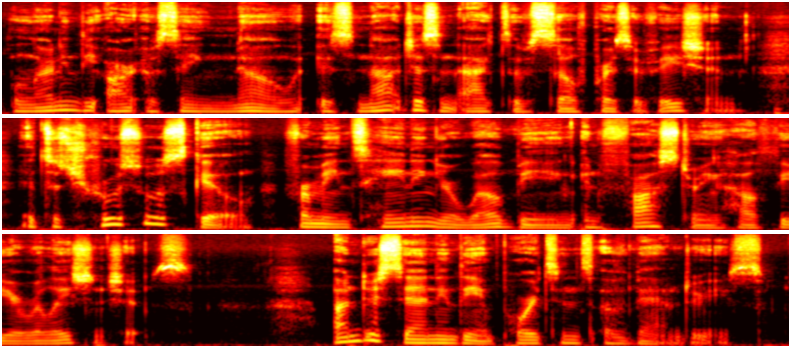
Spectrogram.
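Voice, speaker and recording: A man reading scripted audiobook narration in a measured, earnest way, close to the microphone. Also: fairly low pitch, dry recording.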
